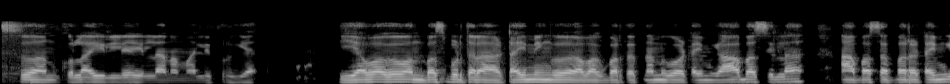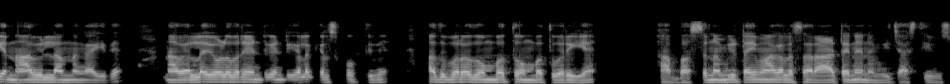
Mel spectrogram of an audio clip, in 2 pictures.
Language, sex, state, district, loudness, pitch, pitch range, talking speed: Kannada, male, Karnataka, Bellary, -24 LUFS, 105 Hz, 100-110 Hz, 140 wpm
